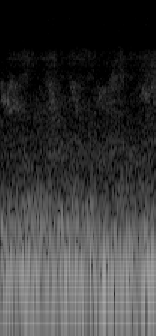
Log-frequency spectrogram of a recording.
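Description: Outdoor background: faint bird chirps over a steady low rumble.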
